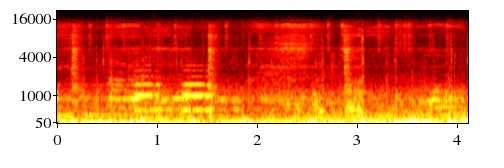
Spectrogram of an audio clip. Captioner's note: horn beep beep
